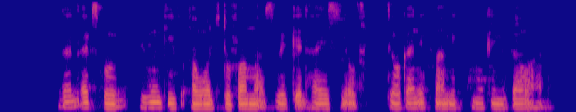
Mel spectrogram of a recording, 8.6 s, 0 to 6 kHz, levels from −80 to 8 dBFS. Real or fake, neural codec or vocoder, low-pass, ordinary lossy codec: fake; vocoder, 22.05 kHz, 80 mel bands, WaveNeXt; 5.4 kHz; none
